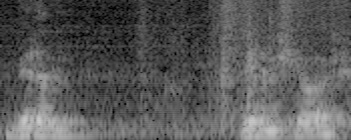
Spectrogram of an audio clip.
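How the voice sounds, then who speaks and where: In a room with audible echo and noticeable background noise, a man with a fairly high pitch speaks at a fairly slow pace. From Dutch East Indies (Java), Surabaya. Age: 90s. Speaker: war veteran. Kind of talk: oral history interview.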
